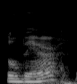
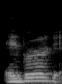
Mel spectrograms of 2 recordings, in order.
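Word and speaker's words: Åberg: So Luke List ended up winning out in a 5-man playoff over Scott Stallings, Henrik Norlander, Ben Griffin, and Ludwig Uber is apparently how we're supposed to be saying his name. I think most American media has been calling him Ludwig Aberg, and apparently that is not the proper pronunciation.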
